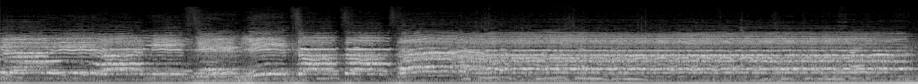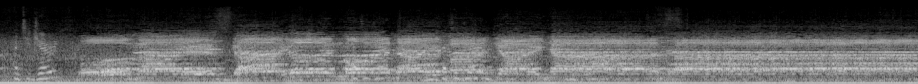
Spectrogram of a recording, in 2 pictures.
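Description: A group of voices chanting together in long held, wavering notes, with a short break about halfway through.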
